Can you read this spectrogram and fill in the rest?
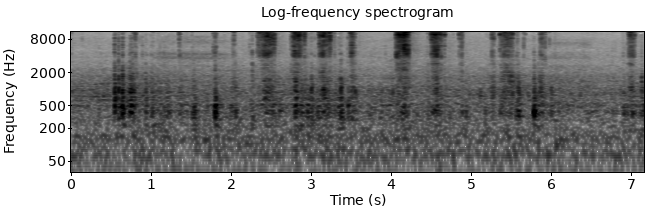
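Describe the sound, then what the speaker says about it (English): Ratchet with a 3/8 socket tightening a nut while installing a Roadmaster battery charge line kit on a towed vehicle, giving repeated quick clicking bursts in an uneven rhythm, close and fairly quiet. "this is actually going to be tightened down with a 3/8 socket"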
